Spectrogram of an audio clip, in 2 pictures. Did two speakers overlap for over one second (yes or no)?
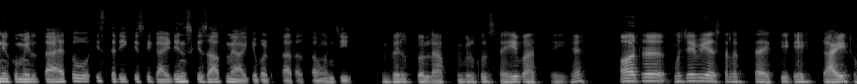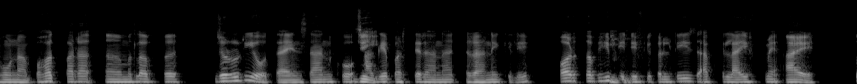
no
